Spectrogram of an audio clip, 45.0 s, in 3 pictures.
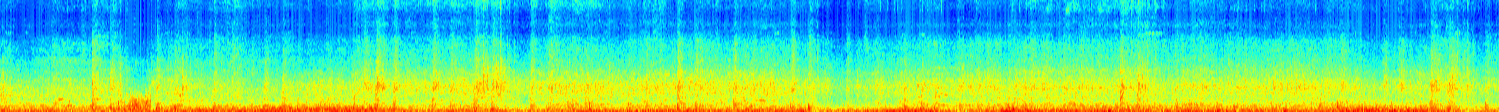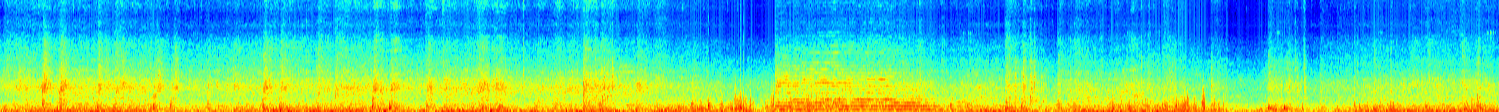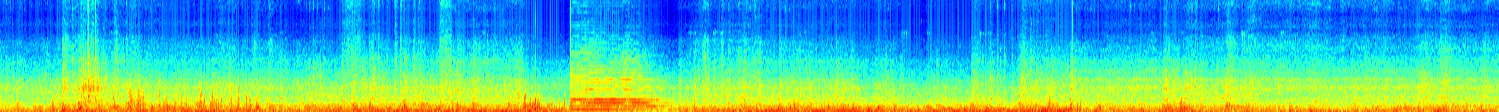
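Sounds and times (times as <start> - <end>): train rumbling: 0.0 - 44.9
wheels clattering on rails: 0.0 - 44.9
locomotive horn blasts: 22.7 - 24.6, 35.7 - 36.9.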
